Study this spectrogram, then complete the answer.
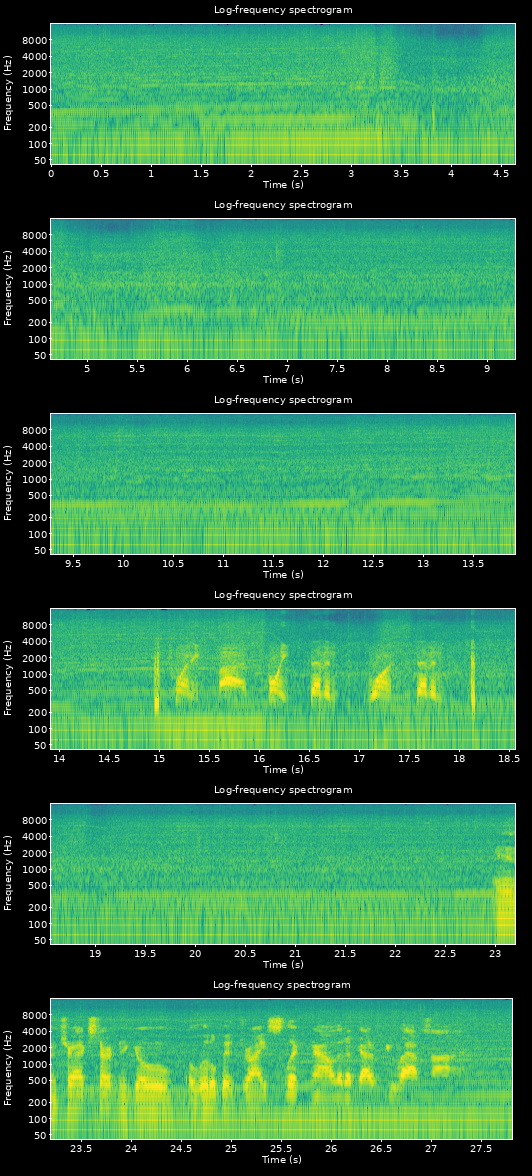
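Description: A racing car engine drones steadily, its pitch rising and falling with the speed.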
